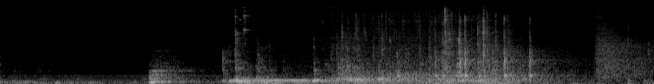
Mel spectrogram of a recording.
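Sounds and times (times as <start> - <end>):
elevator: 1.5 - 6.5.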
